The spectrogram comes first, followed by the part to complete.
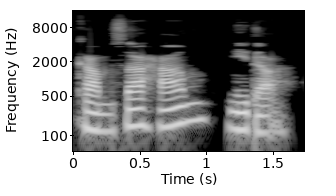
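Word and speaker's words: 감사합니다: Lagi-lagi biopnya harus kita rubah menjadi miem. Maka cara pengucapannya menjadi kamsa hamnida.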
